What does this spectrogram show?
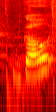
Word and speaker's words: goat: GOAT is actually a abbreviation, or it's an acronym for greatest of all time. Even though, yes, it is pronounced like the animal goat, but it means greatest of all time.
